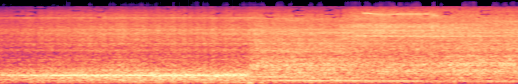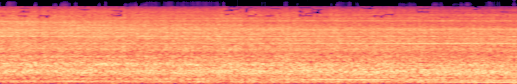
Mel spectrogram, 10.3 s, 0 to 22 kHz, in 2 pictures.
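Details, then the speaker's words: CFM LEAP-1A turbofan engine during its shutdown sequence on the ground: a whistle cuts out and a rising rush of pressurized air follows as it winds down, caused by the variable stator vanes opening and the variable bleed valves closing; normal, and the engine is serviceable. "This noise is due to the opening of the variable stator vanes, also called VSVs, and the closure of the variable bleed valves, known as VBVs. This noise is normal. The engine is serviceable."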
